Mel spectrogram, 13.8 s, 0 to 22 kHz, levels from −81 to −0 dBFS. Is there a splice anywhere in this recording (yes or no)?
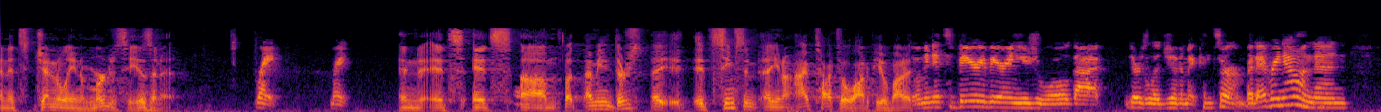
yes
